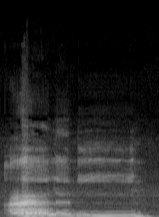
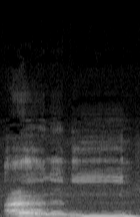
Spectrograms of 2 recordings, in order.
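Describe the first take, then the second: No difference in how they are said.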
